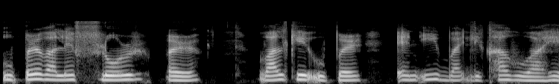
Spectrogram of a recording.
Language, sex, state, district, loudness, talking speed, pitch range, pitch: Hindi, female, Arunachal Pradesh, Papum Pare, -16 LUFS, 140 wpm, 190-220 Hz, 205 Hz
